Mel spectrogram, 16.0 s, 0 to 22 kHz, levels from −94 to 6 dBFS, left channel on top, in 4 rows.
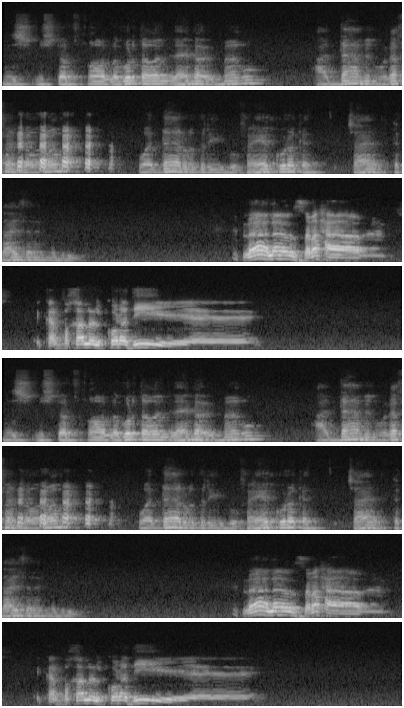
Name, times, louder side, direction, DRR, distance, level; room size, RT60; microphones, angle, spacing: voice 1, 0.0-2.6 3.1-4.7 5.4-7.2 7.5-8.8, right 1 dB, 5° right, 0.6 m, -28 dB
voice 2, 4.4-4.9 10.4-11.8 12.4-14.6, left 4 dB, 85° left, 0.8 m, -21 dB
13.0 x 5.9 x 3.4 m
head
